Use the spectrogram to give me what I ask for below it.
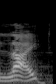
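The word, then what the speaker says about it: light: ঠিক একইভাবে লাইট এবং নাইট আমাদের আইজিএইচ প্যাটার্ন ফলো করছে, তাই আমাদের জিএইচ সাইলেন্ট হয়ে রয়েছে।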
